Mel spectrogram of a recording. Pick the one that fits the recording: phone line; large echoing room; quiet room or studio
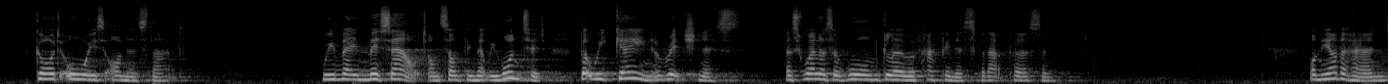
large echoing room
